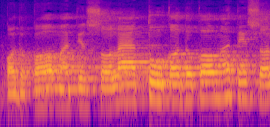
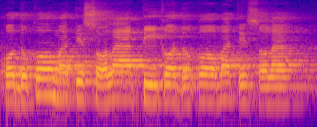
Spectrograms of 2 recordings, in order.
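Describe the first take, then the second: First: The first 'sholat' ends with a u vowel. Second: The first 'sholat' ends with an i vowel. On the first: The speaker calls it right. "Untuk sholat di sini domah ya" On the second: The speaker calls it wrong. "Itu salah"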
